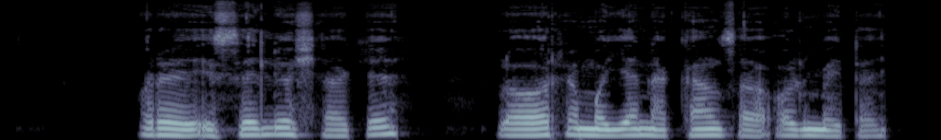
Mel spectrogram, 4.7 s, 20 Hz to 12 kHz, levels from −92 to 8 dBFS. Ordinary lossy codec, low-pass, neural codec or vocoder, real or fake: none; none; none; real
